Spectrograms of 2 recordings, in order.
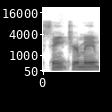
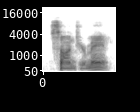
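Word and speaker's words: St-Germain: uses something called uh sand Germaine now this is an elderflower liqueur it's spelled like Saint Germain but it's actually pronounced San Germain uh it's really really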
